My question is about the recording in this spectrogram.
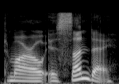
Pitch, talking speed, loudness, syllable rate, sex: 180 Hz, 200 wpm, -17 LUFS, 5.2 syllables/s, female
